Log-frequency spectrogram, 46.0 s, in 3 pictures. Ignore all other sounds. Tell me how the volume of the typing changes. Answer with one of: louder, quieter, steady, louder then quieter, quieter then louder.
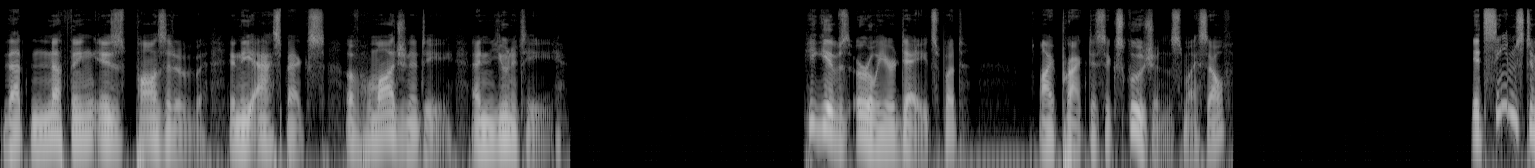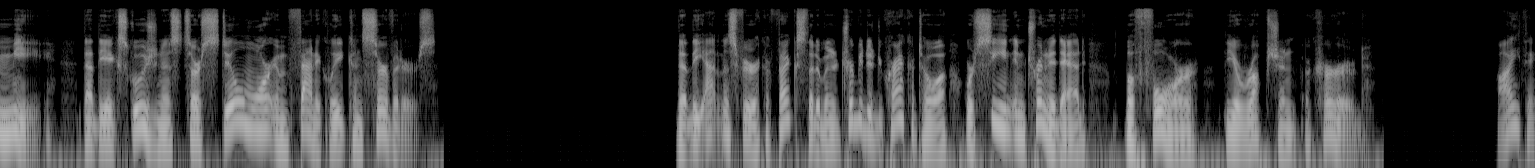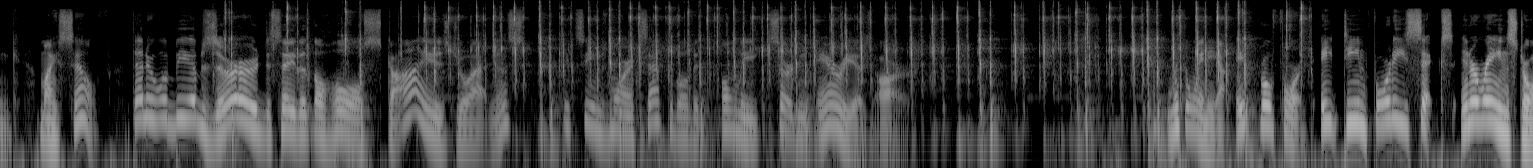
louder.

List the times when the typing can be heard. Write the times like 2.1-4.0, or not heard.
32.8-43.9.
